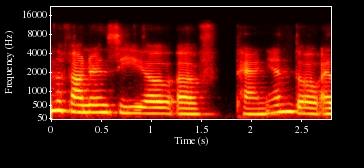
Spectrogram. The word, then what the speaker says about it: Panion: So I'm the founder and CEO of Panion, though I like the way Harry pronounced it, Panion.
